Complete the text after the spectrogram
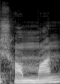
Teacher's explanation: সমীভবন যেমন সৎ যুক্ত মান থেকে তৈরি হচ্ছে সম্মান শব্দটি এখানে পরবর্তী ব্যঞ্জন ধ্বনি ম এর প্রভাবে পূর্ববর্তী খন্ডত পরিবর্তিত হয়ে একই রকম ধ্বনি ম হয়ে গেছে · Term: পরাগত সমীভবন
